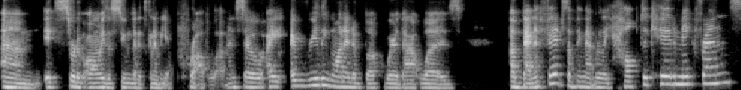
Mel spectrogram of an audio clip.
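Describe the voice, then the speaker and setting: A woman with a Spanish accent speaks at a very deep, low pitch. Her voice moves in very wide pitch swings. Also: moderate pace. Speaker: children's book author. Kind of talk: casual interview.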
